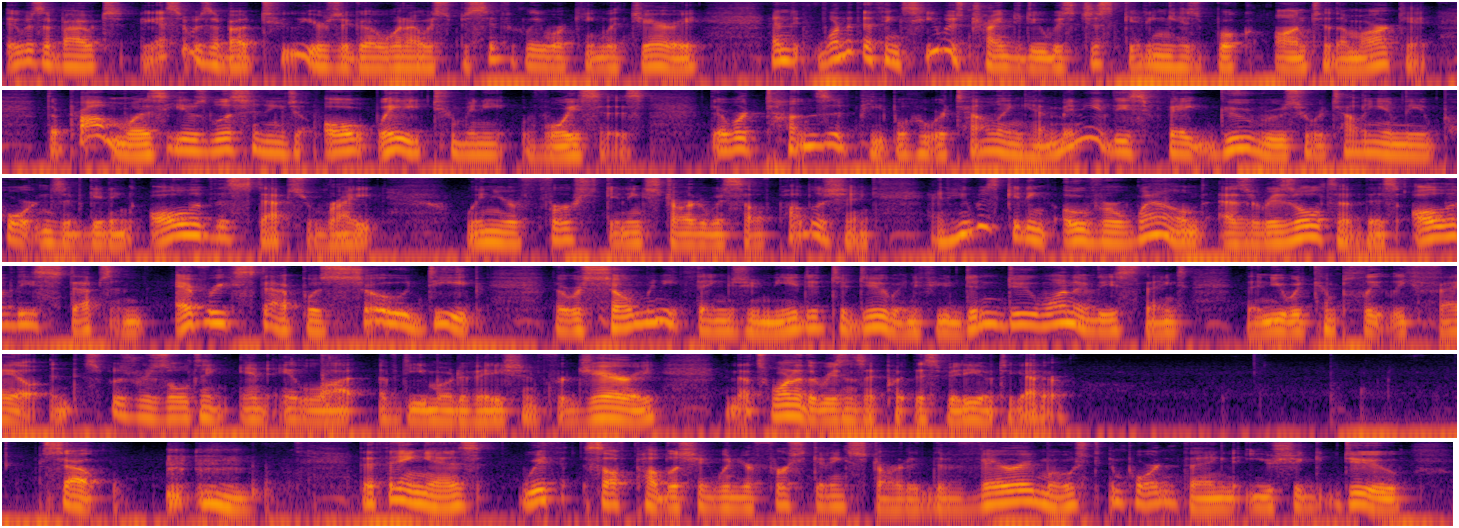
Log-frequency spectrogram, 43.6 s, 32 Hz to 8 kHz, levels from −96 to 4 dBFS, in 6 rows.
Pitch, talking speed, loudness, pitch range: 115 Hz, 230 wpm, -26 LUFS, 105-145 Hz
